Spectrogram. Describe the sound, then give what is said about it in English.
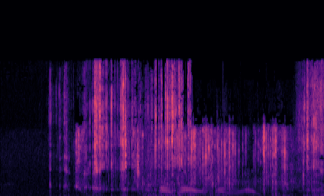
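Crunching of crisp Sun Chips, a rapid series of sharp, dry bites and chewing over about three seconds, fairly loud, with no voices over it. “All right, I got Sun Chips.”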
